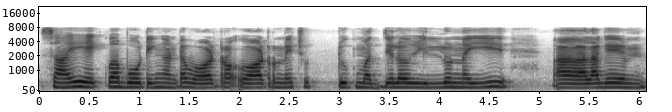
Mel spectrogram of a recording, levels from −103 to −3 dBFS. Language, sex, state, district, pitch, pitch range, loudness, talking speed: Telugu, female, Andhra Pradesh, Sri Satya Sai, 205 Hz, 195-210 Hz, -16 LUFS, 130 wpm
